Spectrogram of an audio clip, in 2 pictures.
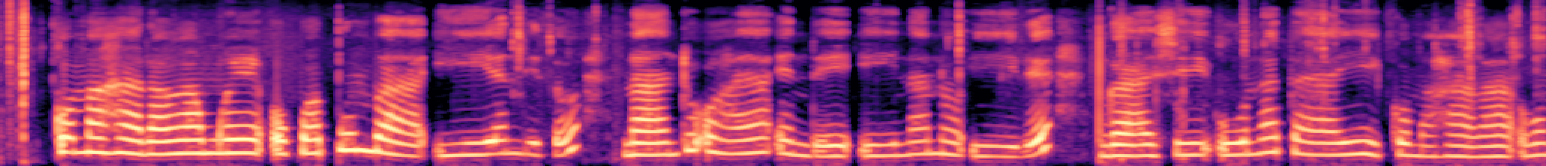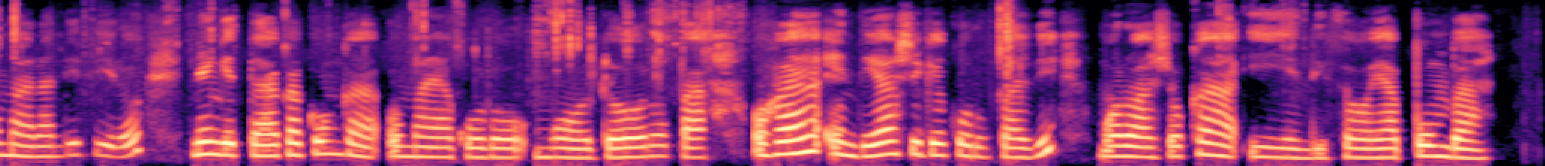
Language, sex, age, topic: Oshiwambo, female, 36-49, agriculture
